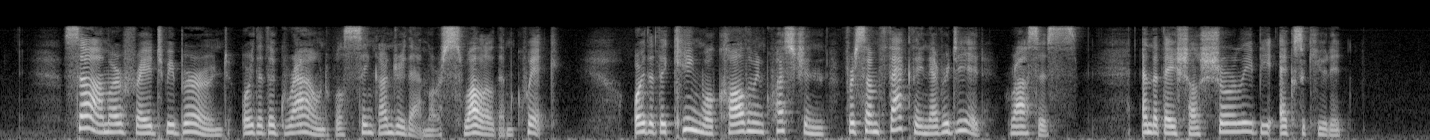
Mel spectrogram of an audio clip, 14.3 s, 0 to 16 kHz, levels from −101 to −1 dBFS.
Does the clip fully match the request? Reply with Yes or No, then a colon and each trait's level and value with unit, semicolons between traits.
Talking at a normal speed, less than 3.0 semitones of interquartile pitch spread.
No: average, 175 wpm; average, 4.0 semitones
